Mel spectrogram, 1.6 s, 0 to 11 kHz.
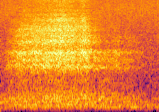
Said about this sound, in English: We're just going to really focus on breathing in. And when we're breathing out, know that we're breathing out. Let's breathe in and know that we're breathing in for 3.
